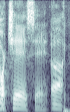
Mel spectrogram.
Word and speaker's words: Marchese: now the speed guys are like, oh, this guy's fast, like Marchese down at where's it, Cartersville? Marchese. Yeah, that's how you say it. Like, Brady Marchese.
